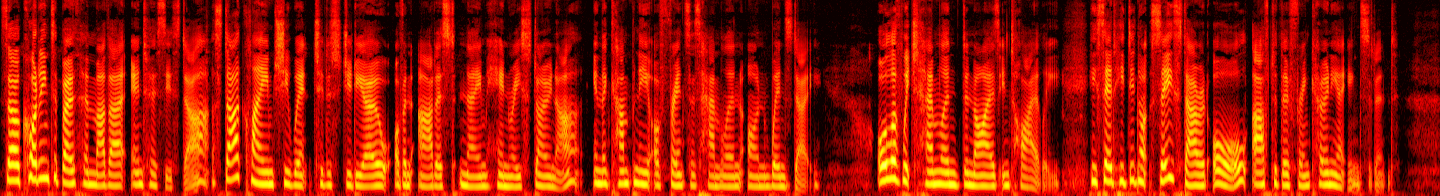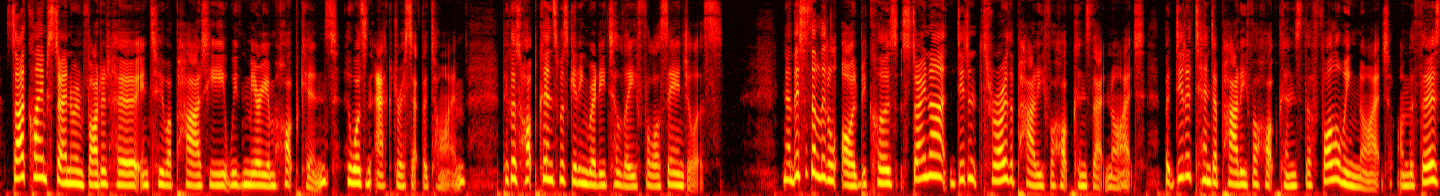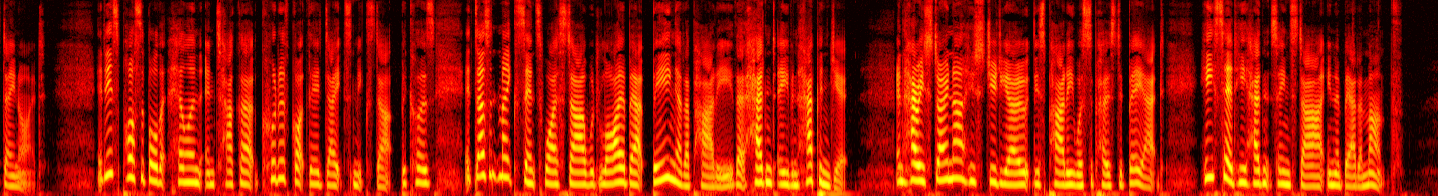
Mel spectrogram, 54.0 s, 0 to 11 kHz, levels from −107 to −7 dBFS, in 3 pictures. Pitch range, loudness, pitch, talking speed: 185-250 Hz, -36 LUFS, 205 Hz, 180 wpm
